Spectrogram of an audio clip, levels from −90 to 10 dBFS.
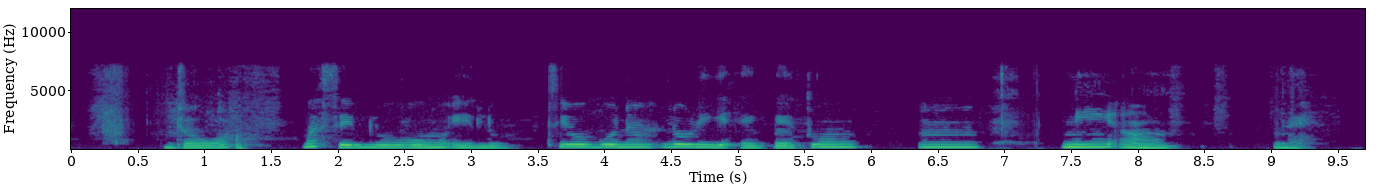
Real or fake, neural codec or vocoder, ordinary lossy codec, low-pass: real; none; none; 7.2 kHz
